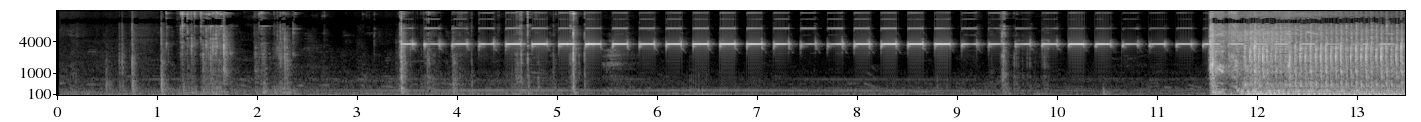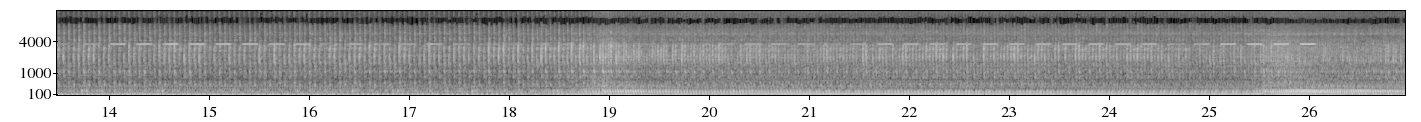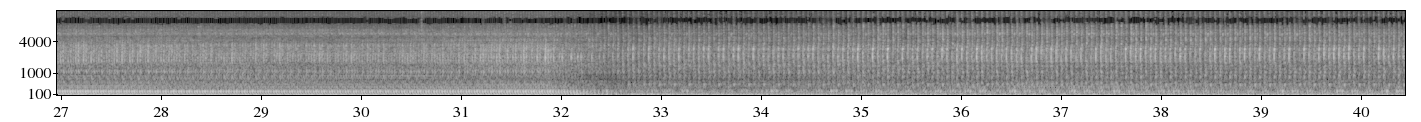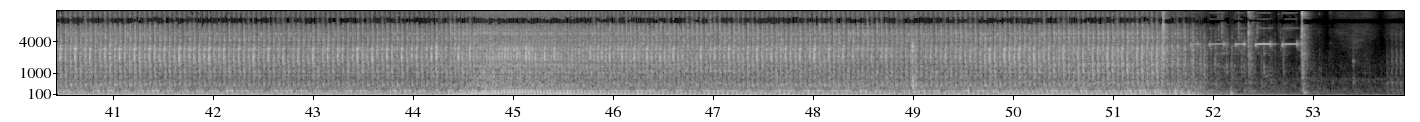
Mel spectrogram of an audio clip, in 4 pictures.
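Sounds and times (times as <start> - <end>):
marine engine idling and revving: 11.7 - 52.1.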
